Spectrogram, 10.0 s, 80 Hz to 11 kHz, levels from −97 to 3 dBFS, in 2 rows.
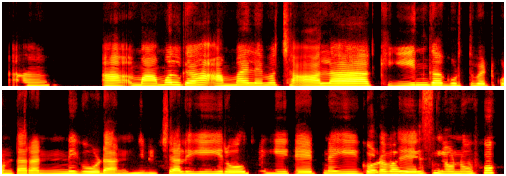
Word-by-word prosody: ఆ! - - -7 0.9
ఆహ్, 225 -1 +3 0.2
మామూలుగా 270 +4 +3 0.2
అమ్మాయిలేమో 265 +3 0 0.2
చాలా 220 +4 +3 0.5
కీన్‌గా 260 +6 0
గుర్తుపెట్టుకుంటారు. 210 -2 -3
అన్నీ 205 +5 -4
కూడా 205 -2 +2
అన్ని 200 +4 -7
విషయాలు 220 0 -2 0.2
ఈరోజు 215 -1 -2 0.3
ఈ - - -3
డేట్‌నే 210 +5 -3 0.2
ఈ - - -3 0.2
గొడవ 220 +3 +1 0.2
చేసినావు 225 +1 -2
నువ్వు 225 +7 -1
220 Hz, 110 wpm, -22 LUFS, 210-250 Hz, 0.9 s, ఆహ్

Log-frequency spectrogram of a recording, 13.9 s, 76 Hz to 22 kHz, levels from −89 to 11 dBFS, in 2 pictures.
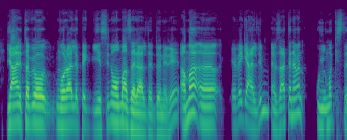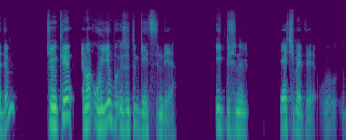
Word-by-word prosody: Yani, 155 +1 +6
tabii, 155 0 +3
o 150 -2 +6 0.2
moralle 145 +1 +4
pek 140 -3 -5
bir - - -13
yiyesin 130 +4 -6
olmaz 155 -4 +4
herhâlde 105 -5 +2
döneri 100 - -4
ama, 145 +9 +4
aaa, 150 -8 +2 0.2
eve 155 +6 -5
geldim. 190 - -3
Eee, 130 - -6
zaten 145 - -2
hemen 210 +1 -1 0.3
uyumak 150 +1 -5
istedim. 235 - -10 0.6
Çünkü 160 +7 -2 0.2
hemen 145 +2 -5
uyuyayım, 150 +6 -6
bu 160 - -14
üzüntüm 130 +1 -13
geçsin 110 -2 -13
diye. 85 -2 -19 0.8
İlk 140 -1 -12
düşündüğüm. 120 -2 -12 0.7
Geçmedi, 115 -9 -11
uuu, - - -28
145 Hz, 130 wpm, -18 LUFS, 125-155 Hz, 0.8 s, Yani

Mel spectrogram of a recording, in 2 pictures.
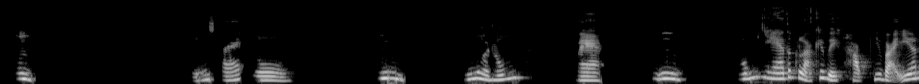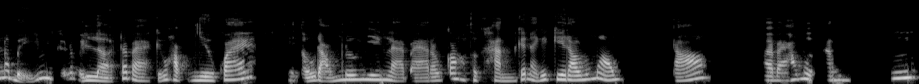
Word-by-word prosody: Ừm. 255 -3 +2 1.6
Chính 170 +6 -6
xác 195 +3 -1
luôn. 190 -3 0 0.9
Ừm, 285 -3 +3 0.6
đúng 245 - +2
rồi, 220 - +4
đúng. 250 +9 +1 0.6
Mà 185 -1 +3 0.5
ừm, 255 -1 +3 0.6
đúng 265 +5 +1
nha, 270 -4 +4
tức 320 -2 0
là 275 - +5
cái 305 -1 +1
việc 195 -2 +4
học 175 -2 -2
như 245 - -1
vậy 210 +1 +2
á 250 - +5
nó 315 +2 0
bị, - - -1
giống 280 - +1
như 295 - +3
kiểu, - - -12
nó 270 - -7
bị - - -2
lệch 165 -6 +2
á 280 - +2
bà, 165 -1 0
kiểu, - - -2
học 215 -2 +1
nhiều 185 -1 +2
quá 215 +3 +3 0.5
thì 180 - -13
tự 155 +4 +1
động 185 +2 +1
đương 220 +1 +4
nhiên 215 -1 +3
là 160 -5 -2
bà 155 +1 -4
đâu 175 +1 -3
có 260 -4 +1
thực 190 - -5
hành 160 -3 -2
cái 240 - 0
này 210 -6 -2
cái 215 +3 +1
kia 225 -1 +5
đâu, 200 -1 +5
đúng 235 +6 0
hông? 230 -3 +3 0.5
Đó, 245 - +2 0.6
mà 190 - +2
bà 180 - -1
hông 225 +5 0
thực 240 - +2
hành 195 0 -4 0.4
ừm, 285 +2 +4
215 Hz, 195 wpm, -21 LUFS, 185-260 Hz, 1.6 s, là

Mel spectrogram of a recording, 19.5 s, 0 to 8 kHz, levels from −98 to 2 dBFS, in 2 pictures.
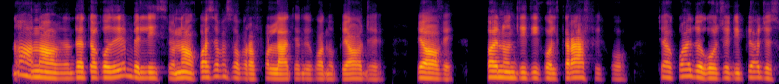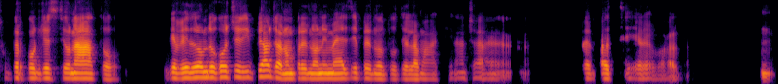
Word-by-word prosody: No, 215 -5 +1
no, 150 -4 +4
detto 160 +1 +2
così 165 +1 +3
è 210 - -5
bellissimo. 155 -5 -2
No 150 -2 +4
qua 165 +1 +2
siamo 185 +2 -7
sovraffollati 135 -3 0
anche 135 -1 -9
quando 130 -1 -6
pioge 130 -2 -2 0.4
piove. 140 -5 +4 0.3
Poi 175 0 +5
non 160 -2 +2
ti 150 0 -2
dico 150 0 -2
il 135 -1 -3
traffico, 140 -6 +1 0.3
cioè 165 -3 -4
qua 190 +4 -2
2 170 -2 +1
gocce 150 +1 -1
di 140 0 -5
pioggia 165 -1 -4
è - - -5
super 145 +3 -9
congestionato, 140 -3 0 0.6
che 155 - -2
vedono 155 +3 +2
2 160 0 +1
gocce 170 +2 -2
di 160 -1 -7
pioggia, 180 -2 0
non 135 0 0
prendono 140 0 -1
i 135 - 0
mezzi, 135 +2 -3
prendono 130 -3 -7
tutti 125 0 -14
la 125 -1 -4
macchina, 130 +3 -17
cioè - - -25 1.3
da - - -10
impazzire - - -9
guarda. - - -16 1.0
Mh 270 - -7
145 Hz, 150 wpm, -24 LUFS, 135-160 Hz, 1.3 s, Poi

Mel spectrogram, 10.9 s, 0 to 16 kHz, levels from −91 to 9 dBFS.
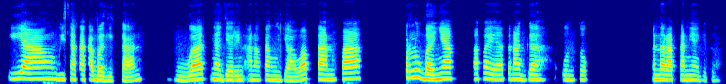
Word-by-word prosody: yang 245 -1 +2
bisa 225 +1 -2
Kakak 215 -2 -1
bagikan, 180 +2 -2 0.5
buat 205 +5 +3
ngajarin 200 -3 -1
anak 200 -1 -6
tanggung 195 -2 -2
jawab 180 +5 0 0.2
tanpa, 245 +4 +3 0.7
perlu 300 +1 +2
banyak 240 +2 +4 0.3
apa 235 +2 -5
ya, 215 0 -1
tenaga 220 -2 -2 0.2
untuk, 205 -1 -7 1.0
menerapkannya 205 -2 +1
gitu? 170 0 -20
215 Hz, 100 wpm, -25 LUFS, 200-235 Hz, 1.0 s, banyak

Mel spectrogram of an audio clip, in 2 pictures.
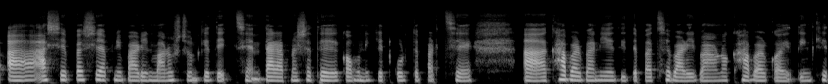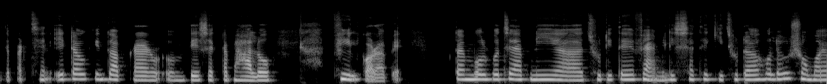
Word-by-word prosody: আ - - +7 0.3
আশেপাশে 210 +1 -1
আপনি 205 0 -5
বাড়ির 180 0 +1
মানুষজনকে 190 0 -2
দেখছেন। 195 - -3
তারা 180 -1 +6
আপনার 185 +2 -4
সাথে 195 0 0 0.2
কমিউনিকেট 185 0 -2
করতে 185 0 -3
পারছে। 190 - -4 0.7
আ - - +8 0.3
খাবার 210 -3 +5
বানিয়ে 190 +1 0
দিতে 175 - -4
পাচ্ছে, 175 +4 -4
বাড়ির 170 0 +1
বানানো 170 +2 -1
খাবার 185 -2 +2
কয়েকদিন 170 +2 -3
খেতে 190 -3 -4
পারছেন। 215 - -6 0.2
এটাও 235 +1 +1
কিন্তু 235 -1 0
আপনার 195 -2 0 0.2
উম 190 - -4
বেশ 200 0 +2
একটা 200 -1 -5
ভালো 190 0 +4 0.7
ফিল 235 -4 +5
করাবে। - - 0 0.5
তো - - -19
আমি 230 0 +5
বলব 230 0 +3
যে 250 - +3
আপনি 220 -1 +1 0.2
আ - - +1 0.3
ছুটিতে 215 +1 -3 0.2
ফ্যামিলির 215 -1 +1
সাথে 230 +1 -4
কিছুটা 220 0 -2
হলেও 240 +1 +2
সময় 215 -3 +2
200 Hz, 160 wpm, -24 LUFS, 185-220 Hz, 0.7 s, আ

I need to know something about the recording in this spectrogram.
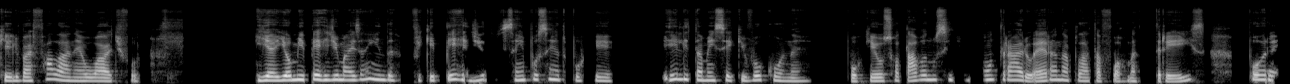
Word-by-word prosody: que - - +1
ele 175 0 +1
vai 175 -1 +2
falar, 210 0 0
né, 165 -1 -1
Watfor". 160 -2 -1 1.2
E 185 +1 +6
aí 180 +1 +4
eu 200 0 +9
me 215 +1 +7
perdi 215 -1 +4
mais 200 0 +2
ainda, 220 -5 +2
fiquei 185 -1 -4
perdido 210 -3 0
100%, 215 +2 -1
porque 170 -2 -5 0.5
ele 235 +1 +1
também 195 -3 +1
se 195 +1 0
equivocou, 190 0 -1
né, 155 0 -5 0.4
porque 145 +1 -3
eu 160 0 +3
só 160 +3 -3
estava 180 +5 0
no 215 0 +2
sentido 215 -2 -6
contrário, 205 -7 0
era 170 +7 +1
na 205 -2 +1
plataforma 150 -3 -4 0.2
3, 150 +7 -2 0.4
porém 220 -3 +2
195 Hz, 160 wpm, -19 LUFS, 165-215 Hz, 1.2 s, eu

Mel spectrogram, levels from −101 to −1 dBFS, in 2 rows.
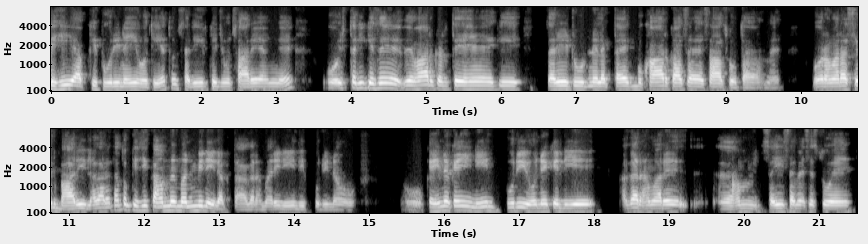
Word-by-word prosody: ही 140 +3 +3
आपकी 130 0 0
पूरी 120 0 +1
नहीं 120 0 +2
होती 110 -1 0
है, - - 0
तो 160 +2 -5
शरीर 120 -5 -2
के - - +2
जो 120 0 -3
सारे 110 +2 0
अंग 115 0 -2
हैं, - - -2 0.5
वो 395 0 +1
इस 360 - -2
तरीक़े 180 -1 +2
से 175 +2 +2 0.3
व्यवहार 140 +1 +4
करते 135 +1 +4
हैं 135 -1 +2
कि 130 -1 0 0.4
शरीर 130 +1 +6
टूटने 130 0 +1
लगता 125 0 +1
है, 130 - +6
एक 125 -1 -3
बुखार 130 +1 +1
का 125 - +5
एहसा 120 0 +1
एहसास 115 0 +1
होता - - -3
है 90 - -9
हमें 90 0 -15 0.5
और 120 - +3
हमारा 120 +2 +4
सिर 135 +2 +1
भारी 110 +4 +2
लगा 130 +3 -1
रहता 140 +4 -3
है 170 - -6
तो 190 - -2
किसी 165 -1 -2
काम 150 -1 +1
में 160 - +6
मन 155 +1 +2
भी 165 0 +1
नहीं 150 - +3
लगता 100 - -6
अगर 105 +1 -6
हमारी 105 +3 -7
नींद 110 0 -6
ही 105 - -6
पूरी 105 -3 -11
ना 95 - -8
हो 90 -2 -11 0.6
तो 440 -1 -12
कहीं 135 +1 0
न 160 - +3
कहीं 160 -2 -1
नींद 145 +1 -4
पूरी 140 +1 -2
होने 130 0 +1
के 130 - 0
लिए 125 0 +2 0.4
अगर 135 -1 0
हमारे 125 +1 +1 0.6
अ, - - -7 0.2
हम 120 +1 -6 0.2
सही 400 -6 +2
समय 475 +3 -2
से 415 - -5
सोए 115 -1 0
130 Hz, 200 wpm, -14 LUFS, 120-145 Hz, 0.6 s, शरीर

